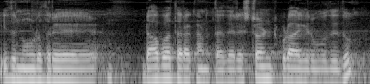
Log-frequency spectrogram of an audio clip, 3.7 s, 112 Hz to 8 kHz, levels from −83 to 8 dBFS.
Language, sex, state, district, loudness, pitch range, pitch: Kannada, male, Karnataka, Bangalore, -17 LUFS, 125-140 Hz, 125 Hz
